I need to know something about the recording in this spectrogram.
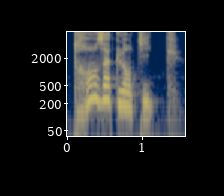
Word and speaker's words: transatlantique: Transatlantique. Okay, so at the end, tic. Remember, QUE, k.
